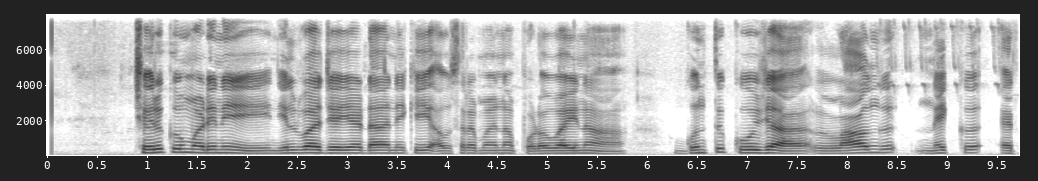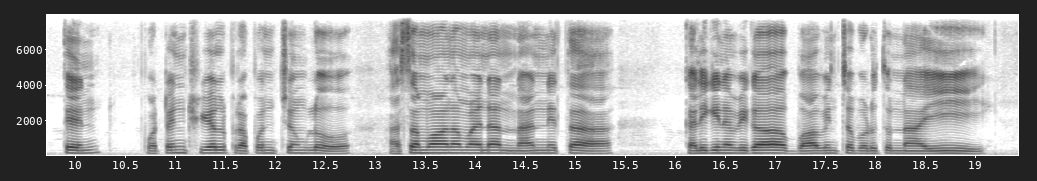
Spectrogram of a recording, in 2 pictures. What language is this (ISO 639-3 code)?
tel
